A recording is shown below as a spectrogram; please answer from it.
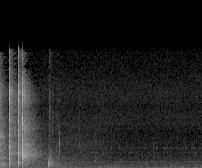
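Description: The clearing wing nut of a Thales model A pinwheel calculator being turned to reset the result register: a quick run of mechanical clicks in the first half second and one more click about a second in.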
